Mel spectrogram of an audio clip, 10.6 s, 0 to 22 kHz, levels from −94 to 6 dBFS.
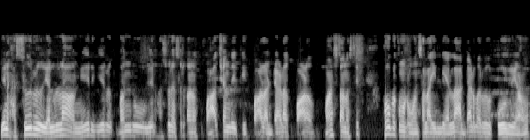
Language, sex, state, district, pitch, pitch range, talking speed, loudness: Kannada, male, Karnataka, Dharwad, 120 Hz, 115-140 Hz, 170 wpm, -17 LUFS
